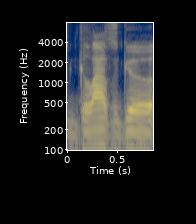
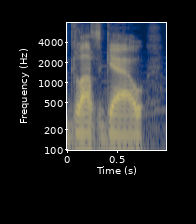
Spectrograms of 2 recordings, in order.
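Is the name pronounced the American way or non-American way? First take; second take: non-American; American. First: It is said with a non-American pronunciation. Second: It is said with an American pronunciation.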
